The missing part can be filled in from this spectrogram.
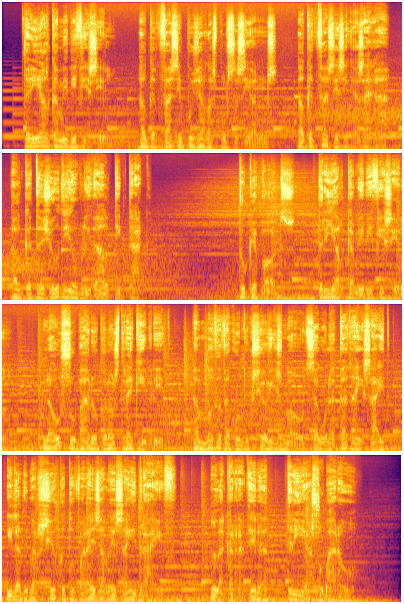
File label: radio, catalan; SUBARU CROSSTRECK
